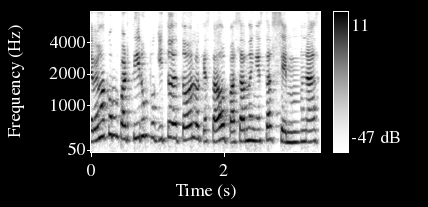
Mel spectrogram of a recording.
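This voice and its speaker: A bright, sharp tone comes through over a quiet background. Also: woman. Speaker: network marketing trainer. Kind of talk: motivational talk. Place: home room. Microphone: webcam.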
